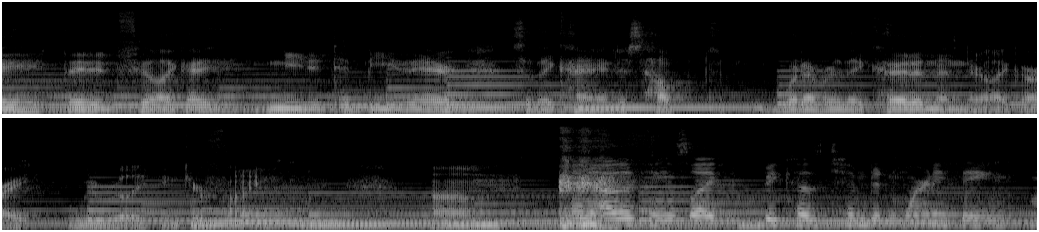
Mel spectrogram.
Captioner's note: clears throat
